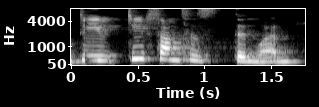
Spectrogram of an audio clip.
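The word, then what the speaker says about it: Dydd Santes Dwynwen: I did, I was doing an illustration the other day for Santa's Dinwen Day. I've said that wrong. Deep Santa's Dinwen. Kind of glad Emily's not here to correct my Welsh right now.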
